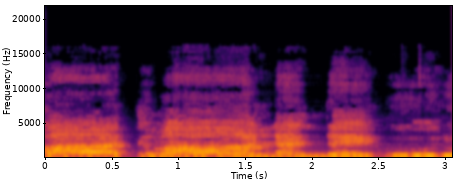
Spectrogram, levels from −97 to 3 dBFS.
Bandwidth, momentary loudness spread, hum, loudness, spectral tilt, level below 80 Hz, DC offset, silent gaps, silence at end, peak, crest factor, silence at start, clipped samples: 14 kHz; 6 LU; none; -20 LUFS; -4 dB/octave; -66 dBFS; under 0.1%; none; 0 s; -8 dBFS; 12 dB; 0 s; under 0.1%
